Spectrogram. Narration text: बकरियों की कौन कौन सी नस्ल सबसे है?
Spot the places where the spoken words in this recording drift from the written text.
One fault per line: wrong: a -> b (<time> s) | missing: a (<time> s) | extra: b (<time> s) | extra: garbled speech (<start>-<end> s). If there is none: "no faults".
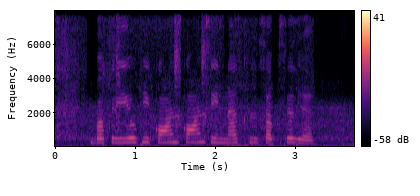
no faults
